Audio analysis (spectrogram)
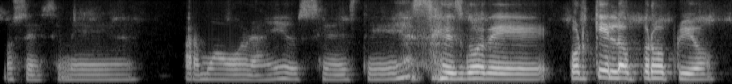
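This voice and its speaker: A woman's voice: mid-range voice, little pitch movement, slow pace, mellow. A woman who is a native Portuguese speaker, co-hosting a casual discussion. She speaks tentatively and searches for her words. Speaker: discussion co-host. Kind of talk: casual conversational dialogue.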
